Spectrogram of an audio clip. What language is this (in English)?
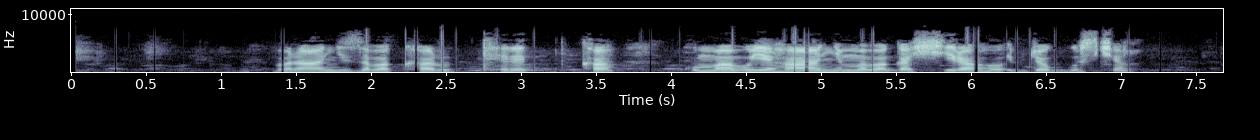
Kinyarwanda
